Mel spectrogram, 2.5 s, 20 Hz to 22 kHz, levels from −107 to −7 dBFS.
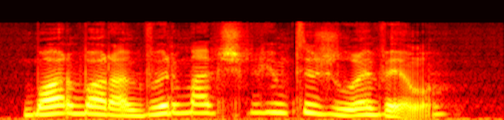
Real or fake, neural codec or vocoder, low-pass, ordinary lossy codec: fake; autoencoder, 22.05 kHz, a latent of 192 numbers a frame, VITS, trained on many speakers; 9.9 kHz; none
